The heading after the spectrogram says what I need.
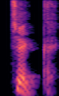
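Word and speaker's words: check: সঠিকটা হবে subtle subtle subtle এখানে বিটা উচ্চারিত হচ্ছে না এরপরে দেখুন সি কে বা সি কিউ যদি থাকে তাহলে সি উচ্চারিত হয় না যেমন সি এইচ সি কে চেক চেক এ সি কিউ ইউ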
